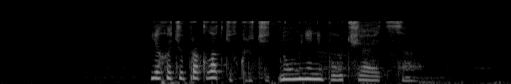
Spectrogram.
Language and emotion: Russian, sad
